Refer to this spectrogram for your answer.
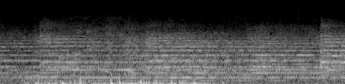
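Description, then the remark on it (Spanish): Church bells peal continuously, a dense wash of overlapping ringing tones with steady strikes, fairly loud and reverberant, with no voices. “Sonido de las campanas.”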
